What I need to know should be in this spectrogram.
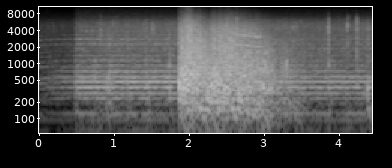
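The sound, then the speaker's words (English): A single gunshot fired across a hillside in a radio drama: a sudden, loud crack that rolls away in a long decay over a sustained musical backdrop. “MacIver and his men are in position, scattered across the hillside. Someone takes a pot shot at where Johnny's hiding.”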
